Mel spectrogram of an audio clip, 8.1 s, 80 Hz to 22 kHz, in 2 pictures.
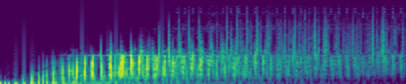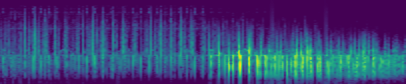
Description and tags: synth weird 1
just an analog synth at work
synth, sample, analog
